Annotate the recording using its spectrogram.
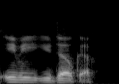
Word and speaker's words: Ime Udoka: So the head coach name is Ime Udoka.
